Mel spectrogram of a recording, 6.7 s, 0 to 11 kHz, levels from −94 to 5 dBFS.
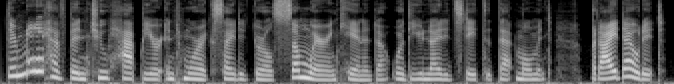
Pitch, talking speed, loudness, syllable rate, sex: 230 Hz, 215 wpm, -20 LUFS, 6.3 syllables/s, female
